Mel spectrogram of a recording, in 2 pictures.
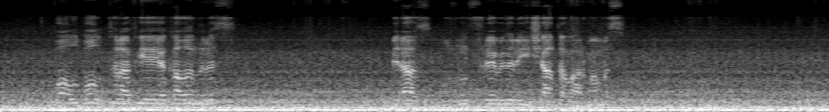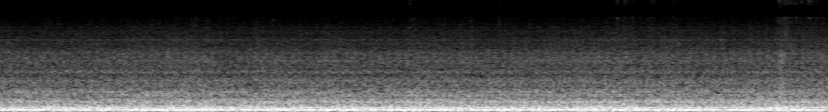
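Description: Tyres roll on a motorway with a steady road roar.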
